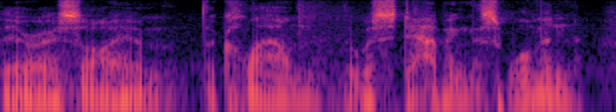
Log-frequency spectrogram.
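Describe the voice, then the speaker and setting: This man's voice is very deep and low, with a dark, mellow tone. He speaks quietly, sounding strained, with vocal fry. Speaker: YouTuber reading his childhood stories. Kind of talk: reading aloud with commentary. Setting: at home, roommate sleeping nearby. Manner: quiet, restrained.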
